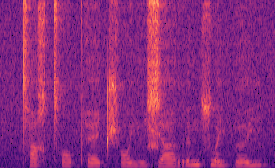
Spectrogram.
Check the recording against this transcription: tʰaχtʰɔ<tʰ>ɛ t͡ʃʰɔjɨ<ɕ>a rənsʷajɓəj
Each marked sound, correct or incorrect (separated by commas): incorrect, correct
